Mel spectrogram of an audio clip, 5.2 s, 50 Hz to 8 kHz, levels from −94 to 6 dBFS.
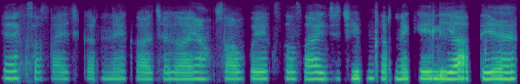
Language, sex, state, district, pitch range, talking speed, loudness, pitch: Hindi, female, Bihar, Supaul, 230-240 Hz, 175 wpm, -23 LUFS, 235 Hz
